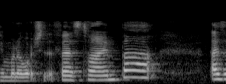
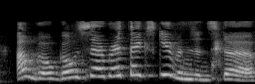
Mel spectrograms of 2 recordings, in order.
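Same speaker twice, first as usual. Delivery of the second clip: laid-on-thick, exaggerated country accent, pitched up; 7 semitones higher than usual. Teasing a co-host who sounded country, repeating the phrase in a country accent. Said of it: "You sounded you sounded so country".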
